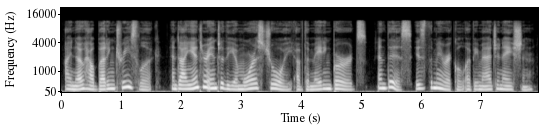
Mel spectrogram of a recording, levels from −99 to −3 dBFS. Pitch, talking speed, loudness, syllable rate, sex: 180 Hz, 180 wpm, -17 LUFS, 4.9 syllables/s, female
